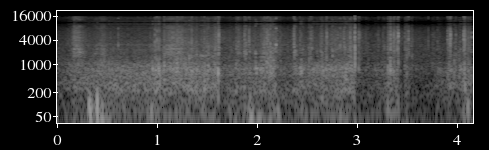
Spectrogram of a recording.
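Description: Footsteps of a person walking over a forest floor, twigs and leaf litter crunching underfoot in an irregular series of steps.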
